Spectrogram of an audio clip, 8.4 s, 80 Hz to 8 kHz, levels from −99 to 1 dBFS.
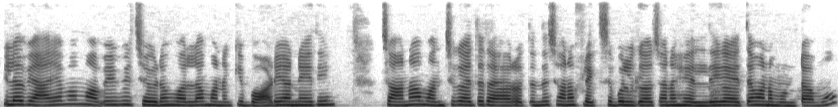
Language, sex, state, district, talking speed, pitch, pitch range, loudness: Telugu, female, Telangana, Nalgonda, 150 wpm, 255 Hz, 245-265 Hz, -15 LUFS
